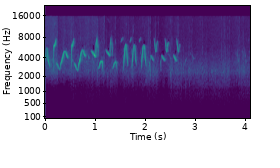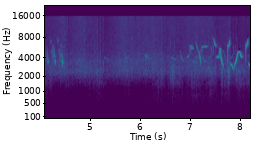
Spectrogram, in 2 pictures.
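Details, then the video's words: A male Indigo Bunting sings at Goose Lake Prairie, Illinois, on 29 May 2016: bright, high, sweet notes in quick paired phrases, a burst of song, a pause, then another phrase begins. "INDIGO BUNTING male singing"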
